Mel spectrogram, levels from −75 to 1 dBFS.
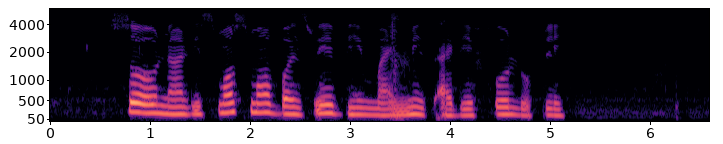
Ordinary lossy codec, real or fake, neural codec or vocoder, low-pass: none; real; none; 5.4 kHz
